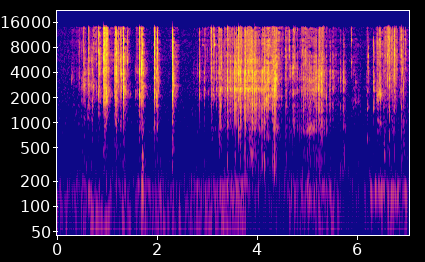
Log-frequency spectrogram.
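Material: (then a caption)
Soap. A metal blade scrapes and carves crumbly flakes from the edge of a solid, rectangular, hand-sized orange Essense&Co soap bar held in a hand with long nails. Short, crisp, bright scraping strokes come first, then a denser stretch of continuous gritty shaving and crumbling, followed by a few more scrapes. Each stroke is dry and clicky with almost no ring or low end.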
